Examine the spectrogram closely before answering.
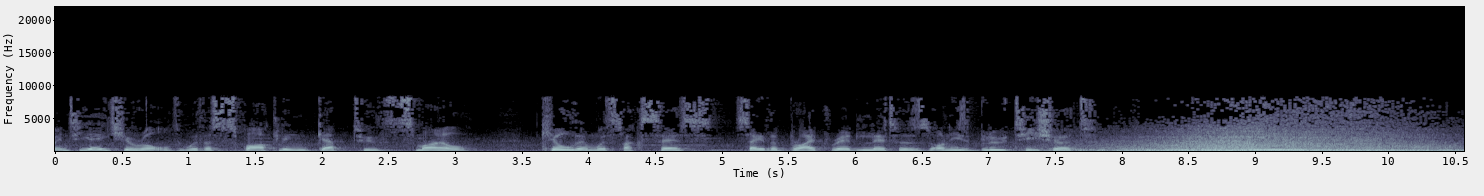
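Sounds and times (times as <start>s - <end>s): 
speech: 0.0s - 8.9s
road noise in Johannesburg city centre traffic: 0.0s - 10.5s
minibus taxi engine humming in Johannesburg city centre traffic: 7.2s - 10.5s.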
